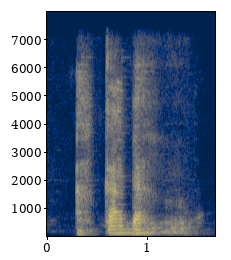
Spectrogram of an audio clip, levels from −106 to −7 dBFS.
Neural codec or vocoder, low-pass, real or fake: codec, 44.1 kHz, 3.4 kbps, Pupu-Codec; 7.2 kHz; fake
